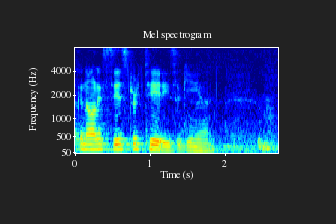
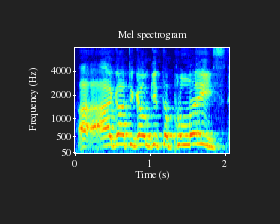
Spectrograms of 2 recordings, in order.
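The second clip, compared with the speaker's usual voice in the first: put-on flustered old man; 9 semitones higher than usual. A narrator's reading. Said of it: "he said, ashamed".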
